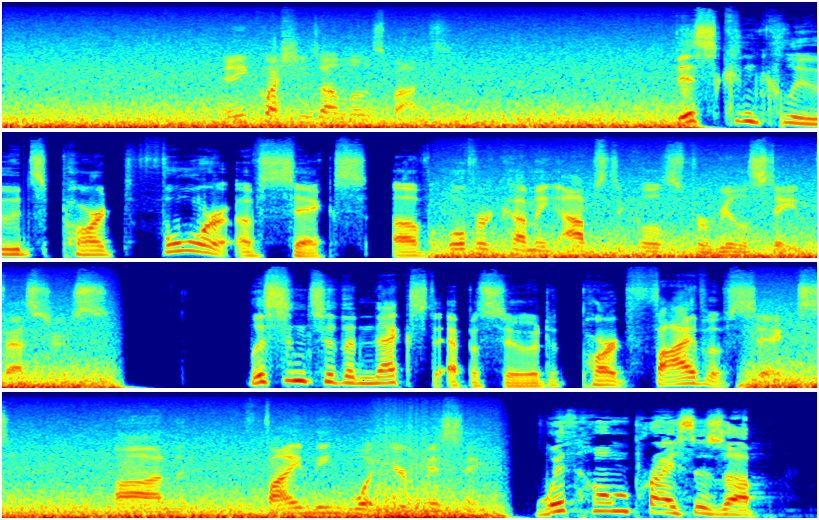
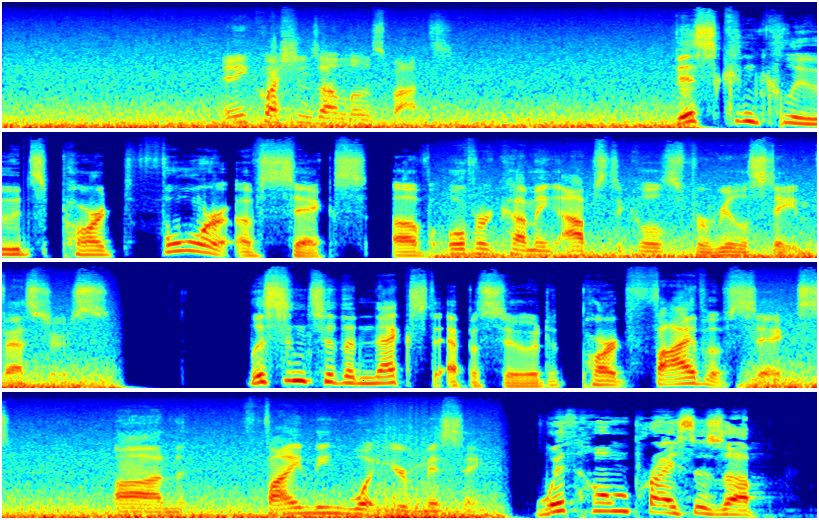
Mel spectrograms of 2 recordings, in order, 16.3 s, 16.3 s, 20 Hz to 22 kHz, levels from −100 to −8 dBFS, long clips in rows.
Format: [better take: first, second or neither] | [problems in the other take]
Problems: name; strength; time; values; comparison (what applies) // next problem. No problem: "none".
second | wind noise on the microphone; heavy; until 3.5 s, from 6 to 8.5 s and from 12 to 15 s; 8 dB below the speech; occasional gusts in the second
